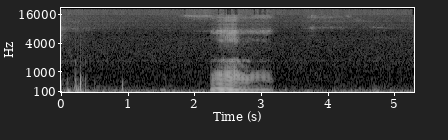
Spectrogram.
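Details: Chiroru, a female Maltese × Shih Tzu cross (Maltese father, Shih Tzu mother) born 22 July 2017, weighing 6.7 kg, sleeping; a single soft, throaty snore of about one second rises out of a quiet room, with faint rustles before it.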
